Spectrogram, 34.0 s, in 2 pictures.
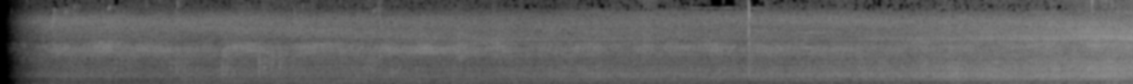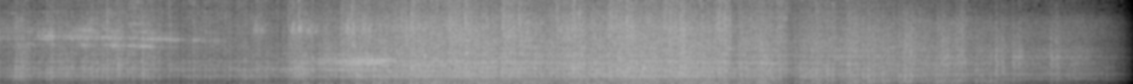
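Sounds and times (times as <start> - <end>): trains passing: 0.2 - 34.0
wheels clacking over rail joints: 16.5 - 33.0.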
